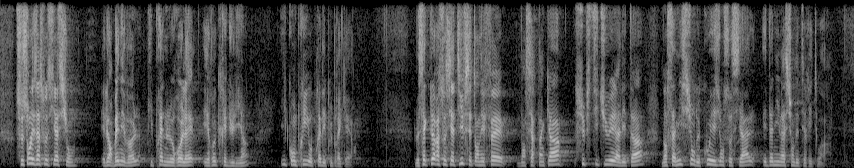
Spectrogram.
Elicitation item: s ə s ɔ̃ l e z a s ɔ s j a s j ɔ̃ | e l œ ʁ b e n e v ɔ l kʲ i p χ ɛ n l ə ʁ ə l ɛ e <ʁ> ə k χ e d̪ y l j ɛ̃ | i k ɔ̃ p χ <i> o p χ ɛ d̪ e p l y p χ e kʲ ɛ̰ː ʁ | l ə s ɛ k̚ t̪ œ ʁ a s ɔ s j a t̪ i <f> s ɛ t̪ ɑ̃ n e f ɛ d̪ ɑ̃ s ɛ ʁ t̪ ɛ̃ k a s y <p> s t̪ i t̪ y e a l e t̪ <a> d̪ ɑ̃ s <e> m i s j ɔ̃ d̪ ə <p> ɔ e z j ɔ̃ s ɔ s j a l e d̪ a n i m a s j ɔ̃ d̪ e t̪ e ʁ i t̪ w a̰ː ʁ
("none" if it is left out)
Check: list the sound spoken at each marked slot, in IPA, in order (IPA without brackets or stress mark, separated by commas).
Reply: ʁ, i, f, b, a, a, k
